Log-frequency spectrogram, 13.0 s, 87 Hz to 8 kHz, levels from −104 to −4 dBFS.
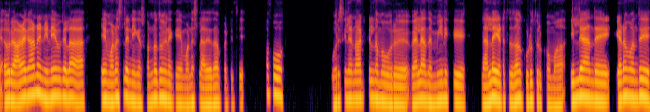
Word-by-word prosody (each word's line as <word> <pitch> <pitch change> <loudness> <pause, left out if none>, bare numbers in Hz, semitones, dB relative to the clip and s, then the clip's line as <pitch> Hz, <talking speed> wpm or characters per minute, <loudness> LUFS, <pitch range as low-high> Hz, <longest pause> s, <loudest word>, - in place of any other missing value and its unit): ஒரு 150 0 +3
அழகான 170 +6 +3
நினைவுகளா 160 0 +2 0.6
என் 150 -1 +1
மனசுல 155 +2 0
நீங்க 135 -1 0
சொன்னதும், 150 +4 0
எனக்கு 135 -3 -3
என் 120 0 -4
மனசுல 130 0 -4
அது 120 0 +1
தான் 130 -1 -1
பட்டுச்சு. 120 +1 -11 0.5
அப்போ 185 0 -2 1.2
ஒரு 125 +2 -2
சில 150 -1 -2
நாட்கள், 150 +1 -2
"நம்ப 145 -1 0
ஒரு 130 0 0 0.3
வேளை 140 +3 +2
அந்த 135 -1 0
மீனுக்கு 140 0 -1 0.5
நல்ல 135 +5 +3
இடத்த 135 -1 -4
தான் 150 -1 +1
குடுத்துருக்கோமா? 130 -4 -3 0.3
இல்ல 155 +2 +2 0.2
அந்த 150 -1 +1 0.5
இடம் 165 +2 +3
வந்து 165 +2 +2
145 Hz, 140 wpm, -24 LUFS, 130-155 Hz, 1.2 s, ஒரு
